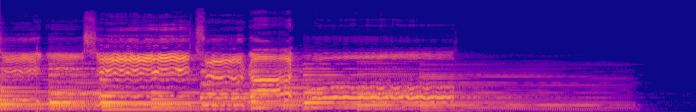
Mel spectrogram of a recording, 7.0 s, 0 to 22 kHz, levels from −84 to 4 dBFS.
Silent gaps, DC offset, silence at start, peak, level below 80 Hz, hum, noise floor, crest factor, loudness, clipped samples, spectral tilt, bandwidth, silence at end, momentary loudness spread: none; under 0.1%; 0 s; -2 dBFS; -58 dBFS; none; -72 dBFS; 18 dB; -16 LUFS; under 0.1%; -5 dB/octave; 14 kHz; 1 s; 20 LU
